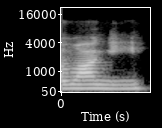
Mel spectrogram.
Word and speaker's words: Wang Yi: In 2018, when Wang Yi was arrested. Is that how you say it? Wang Yi? Yeah, Wang Yi.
